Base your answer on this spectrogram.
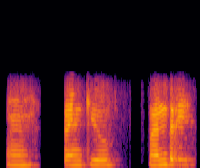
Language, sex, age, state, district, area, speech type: Tamil, female, 18-30, Tamil Nadu, Tiruvallur, urban, conversation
